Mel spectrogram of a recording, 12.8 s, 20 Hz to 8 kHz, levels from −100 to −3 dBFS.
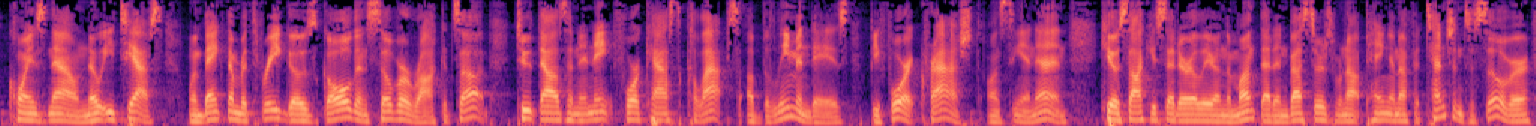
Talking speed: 190 wpm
